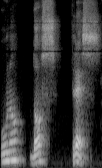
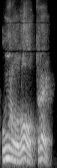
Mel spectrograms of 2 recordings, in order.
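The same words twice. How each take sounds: First: It is said in a standard classroom accent. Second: It is said in a Dominican accent.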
